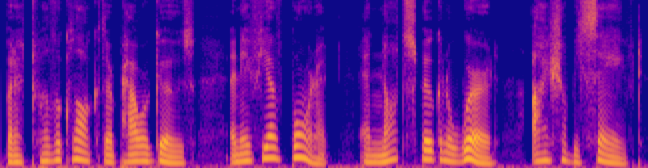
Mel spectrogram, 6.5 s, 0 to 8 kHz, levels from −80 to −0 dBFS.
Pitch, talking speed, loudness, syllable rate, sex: 130 Hz, 205 wpm, -21 LUFS, 5.1 syllables/s, male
